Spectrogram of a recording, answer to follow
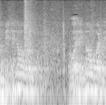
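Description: Men talking across a meeting table, with a brief sharp noise about half a second in and a fainter click a little past one second.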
